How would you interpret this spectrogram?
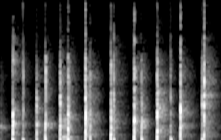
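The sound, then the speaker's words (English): A short round of applause for Phil Joynson: roughly a dozen sharp, crisp hand claps in a quick, slightly uneven rhythm, moderately loud, with no voices underneath. “Come on, let's have a round of applause for Phil Joynson.”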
